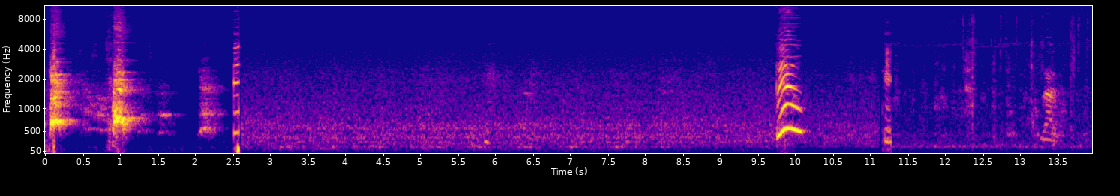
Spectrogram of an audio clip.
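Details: Dog in a funny household moment: a couple of short high yips at the start, a sharp click, then quiet until a loud whiny rising-and-falling yelp, followed by faint squeaks and small knocks.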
